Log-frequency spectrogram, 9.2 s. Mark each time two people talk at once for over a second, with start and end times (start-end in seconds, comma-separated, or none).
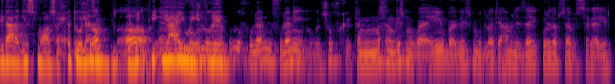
1.1-3.4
